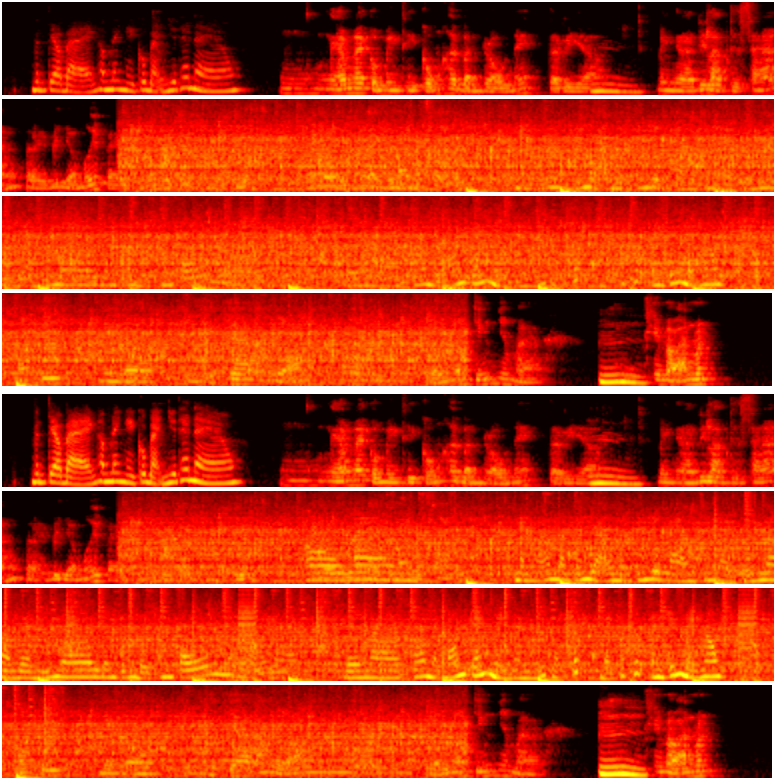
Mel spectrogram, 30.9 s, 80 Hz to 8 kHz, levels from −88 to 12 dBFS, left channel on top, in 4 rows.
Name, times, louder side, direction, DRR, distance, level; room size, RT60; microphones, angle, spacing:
voice 1, 0.3-2.4 5.9-6.4 10.7-11.9 12.8-18.4 18.9-22.7 29.1-29.6, right 7 dB, 80° right, 0.4 m, -24 dB
voice 2, 2.8-6.0 6.6-10.3 10.8-12.3 17.7-18.5 22.0-22.4 23.3-24.7 25.0-28.8 29.3-30.2, left 1 dB, 60° left, 2.4 m, -31 dB
sound 1, 8.9-27.8, left 2 dB, 10° left, 0.5 m, -28 dB
sound 2, 11.9-12.0 12.2-12.7 13.1-23.8, right 3 dB, 65° right, 0.9 m, -24 dB
8.0 x 5.1 x 3.7 m
head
